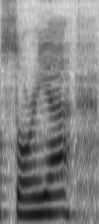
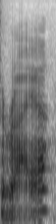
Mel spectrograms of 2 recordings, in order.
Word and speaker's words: Soraya: I call my doll Soria, but I think it's pronounced Soraya.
